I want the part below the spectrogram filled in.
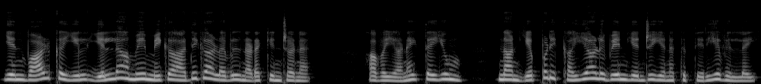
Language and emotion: Tamil, sad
